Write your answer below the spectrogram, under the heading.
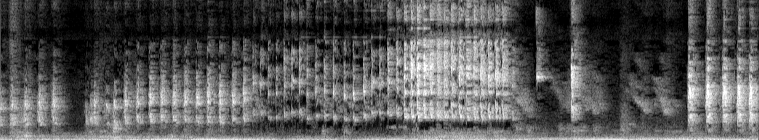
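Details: Lively singing from a caged long-tailed shrike after its cover comes off: dense, continuous high chattering and buzzy trills swelling to a loud rapid burst midway, then sharp chirps, over a low droning hum.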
